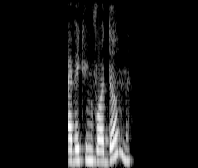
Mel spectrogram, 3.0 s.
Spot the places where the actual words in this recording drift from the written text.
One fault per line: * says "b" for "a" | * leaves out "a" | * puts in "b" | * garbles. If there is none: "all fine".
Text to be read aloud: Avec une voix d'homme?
all fine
